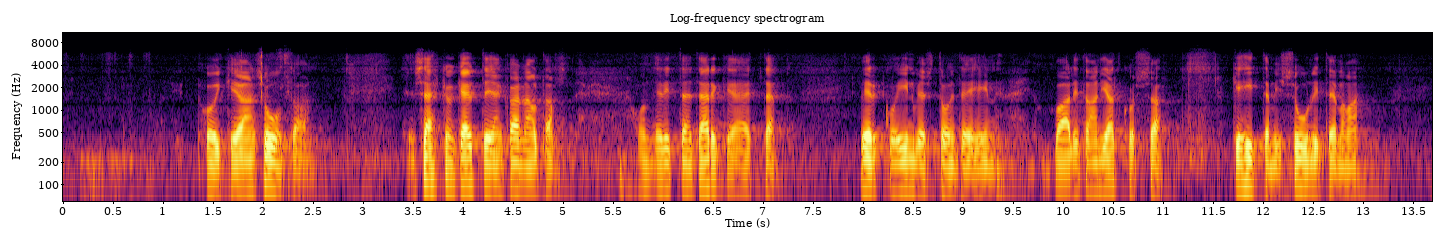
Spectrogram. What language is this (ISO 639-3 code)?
fin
